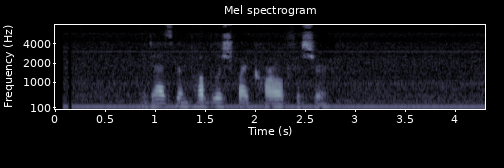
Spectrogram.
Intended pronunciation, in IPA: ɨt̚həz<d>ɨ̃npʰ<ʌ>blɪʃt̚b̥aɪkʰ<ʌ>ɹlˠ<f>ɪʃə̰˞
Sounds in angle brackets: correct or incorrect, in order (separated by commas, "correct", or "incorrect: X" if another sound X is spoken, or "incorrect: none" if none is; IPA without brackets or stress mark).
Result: incorrect: b, correct, incorrect: ɑ, correct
